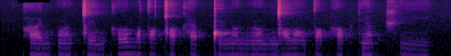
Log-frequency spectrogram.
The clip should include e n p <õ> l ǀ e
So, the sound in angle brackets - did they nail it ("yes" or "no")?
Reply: yes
